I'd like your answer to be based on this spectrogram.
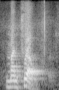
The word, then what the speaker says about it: Montreux: But Avram Abba, and I have to tell you, Eitz Chaim Yeshiva of Switzerland, of Montre, am I pronouncing it right? – Montreux.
